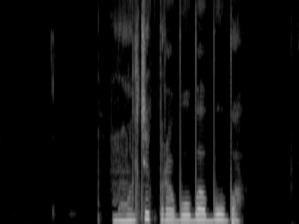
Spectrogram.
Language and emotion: Russian, neutral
